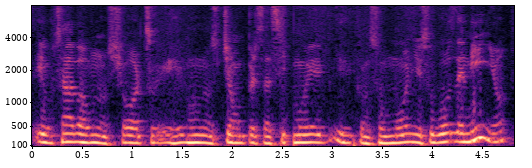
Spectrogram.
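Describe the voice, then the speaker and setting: Pastor preaching, high pitched. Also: male voice, fairly even intonation, normal speed, mellow. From Mexico. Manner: asks the listeners questions, uses fillers like "este". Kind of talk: sermon.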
